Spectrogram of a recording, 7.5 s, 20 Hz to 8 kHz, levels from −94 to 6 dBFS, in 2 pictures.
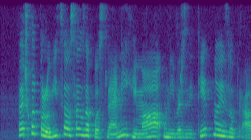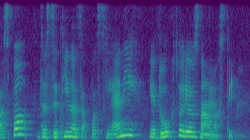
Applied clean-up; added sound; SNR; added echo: none; none; none; none.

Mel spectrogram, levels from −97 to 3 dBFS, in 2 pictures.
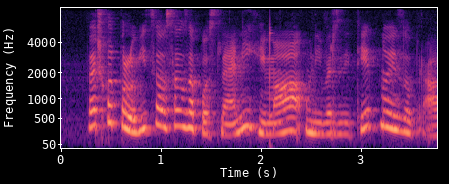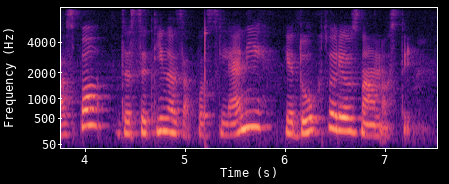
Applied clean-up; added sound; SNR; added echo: none; Tap / Glass; 19 dB; none.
